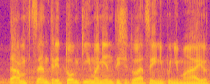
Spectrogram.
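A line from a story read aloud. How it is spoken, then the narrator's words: Almost cheerful. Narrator (Russian): сказал Джошуа почти радостно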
